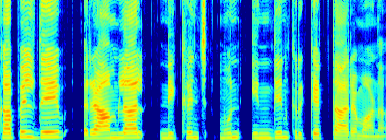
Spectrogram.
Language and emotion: Malayalam, neutral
